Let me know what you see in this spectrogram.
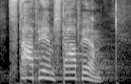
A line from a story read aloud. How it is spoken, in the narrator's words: she's yelling to the employee that was helping me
